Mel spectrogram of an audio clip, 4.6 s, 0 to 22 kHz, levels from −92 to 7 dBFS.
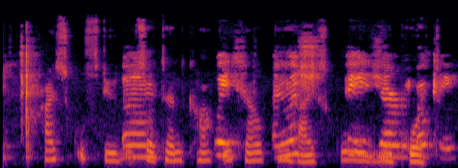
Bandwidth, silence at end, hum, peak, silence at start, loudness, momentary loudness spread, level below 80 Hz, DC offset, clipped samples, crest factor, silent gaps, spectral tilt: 15 kHz; 0 s; none; -2 dBFS; 0 s; -23 LUFS; 10 LU; -72 dBFS; under 0.1%; under 0.1%; 24 dB; none; -2.5 dB/octave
